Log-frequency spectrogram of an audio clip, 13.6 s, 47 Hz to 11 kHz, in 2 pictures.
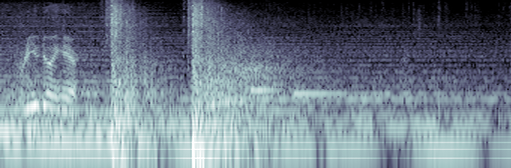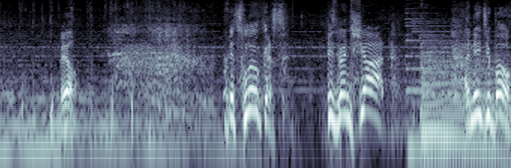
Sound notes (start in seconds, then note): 1.4 gun shots; 3.7 horse approaching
